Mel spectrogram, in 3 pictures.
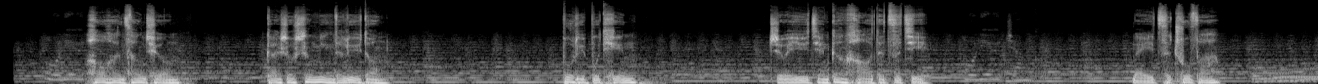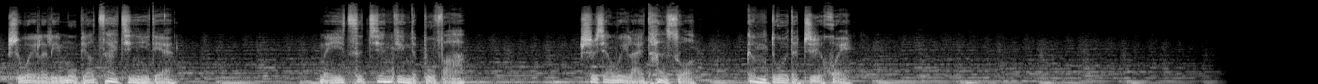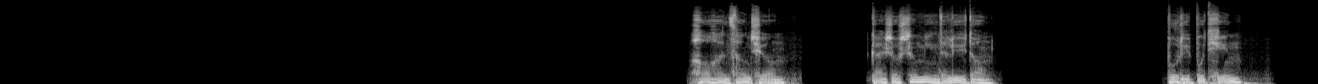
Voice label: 男 年轻走心

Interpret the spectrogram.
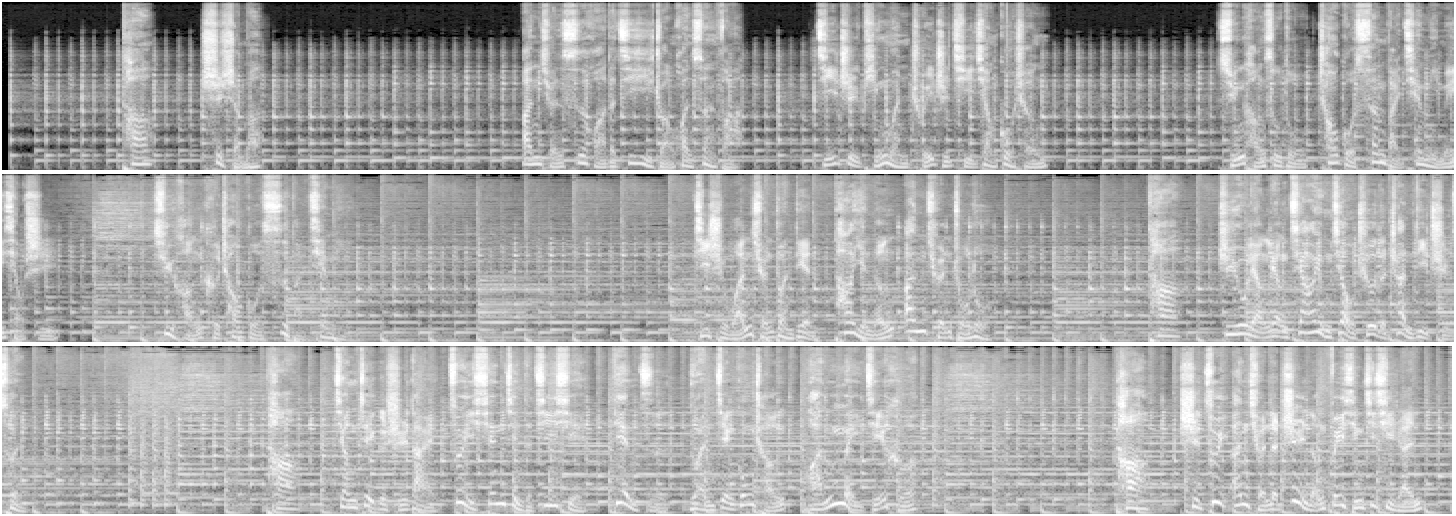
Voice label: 男,自然科技感,飞行器广告

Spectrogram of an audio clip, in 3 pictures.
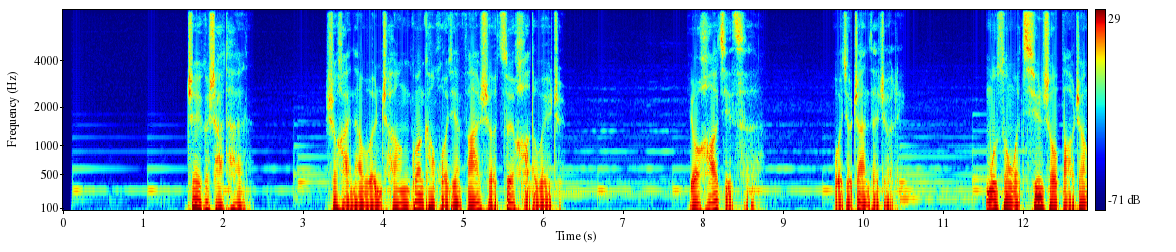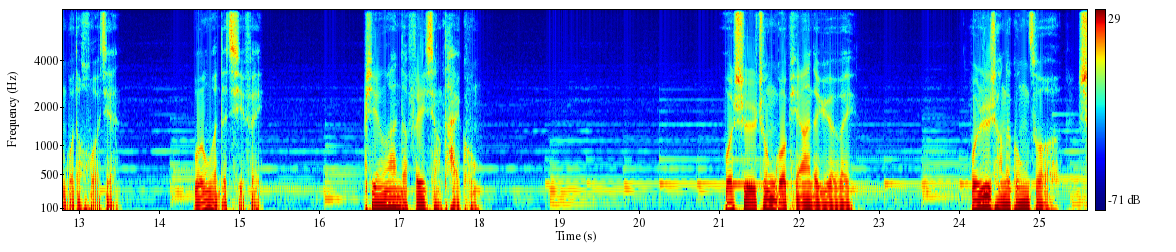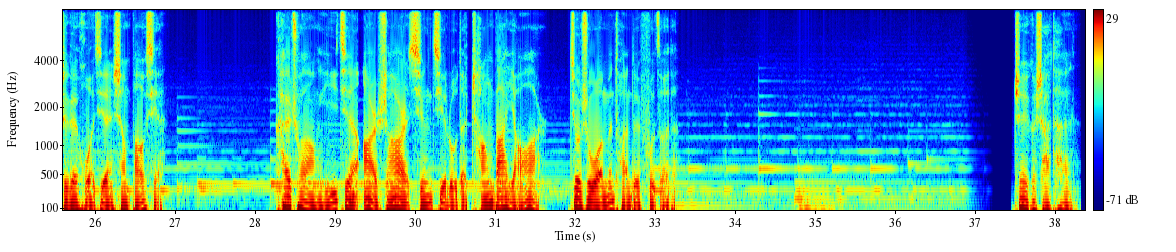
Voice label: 男,素人,独白,中青年

